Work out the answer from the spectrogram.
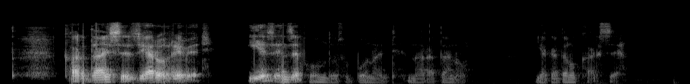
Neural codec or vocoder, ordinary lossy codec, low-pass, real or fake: none; AAC, 48 kbps; 7.2 kHz; real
